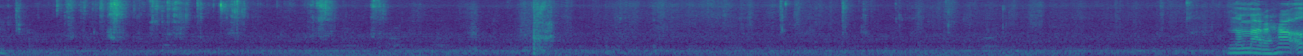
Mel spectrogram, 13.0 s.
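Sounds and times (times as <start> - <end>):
steady low hum: 0.0 - 13.0
person chewing food: 0.1 - 4.1, 7.0 - 10.3.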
